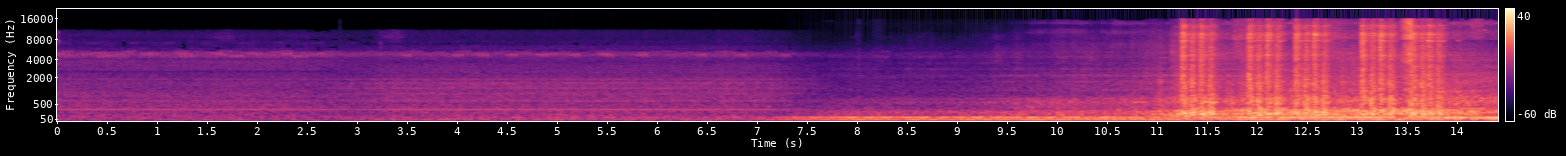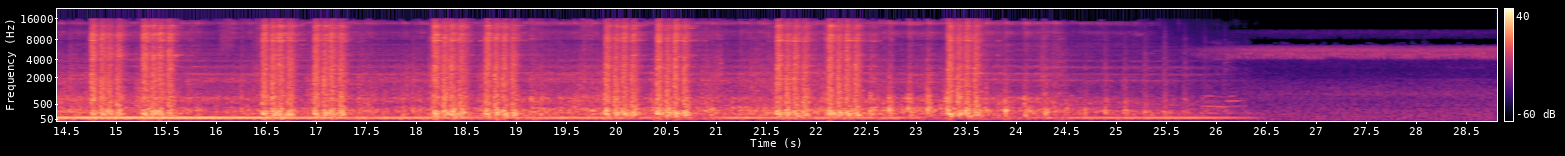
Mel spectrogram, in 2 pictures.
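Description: VIA Rail passenger train led by EMD F40PH-3 diesel locomotives passing close by. A steady low diesel drone builds in, then its steel wheels clack loudly and irregularly over the track joints for about thirteen seconds before the sound cuts off. Faint insect chirring can be heard before the train arrives and after the cut.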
